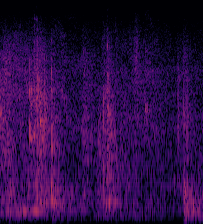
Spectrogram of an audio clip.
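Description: Hall ambience of faint voices with a few short knocks and thumps, the loudest just before the end.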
